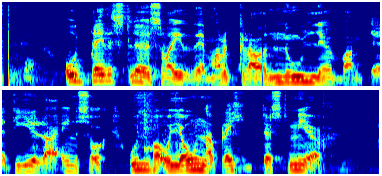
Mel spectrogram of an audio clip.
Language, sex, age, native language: Icelandic, male, 18-19, Icelandic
